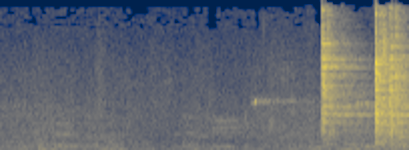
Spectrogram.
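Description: Steel training longswords clashing blade on blade: two sharp, ringing metal strikes in quick succession near the end.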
